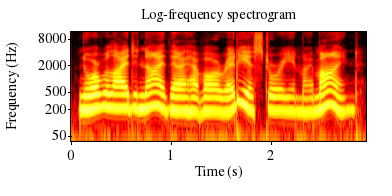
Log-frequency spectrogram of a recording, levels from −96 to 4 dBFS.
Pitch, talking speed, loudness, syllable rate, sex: 210 Hz, 265 wpm, -15 LUFS, 6.1 syllables/s, female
